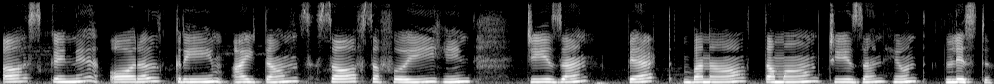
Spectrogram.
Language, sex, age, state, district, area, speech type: Kashmiri, female, 18-30, Jammu and Kashmir, Ganderbal, rural, read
